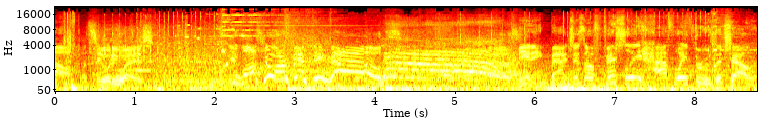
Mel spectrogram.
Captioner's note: screaming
